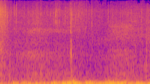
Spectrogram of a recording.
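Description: Uneven low rumble of wind buffeting the microphone, with one short faint click about a second in.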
